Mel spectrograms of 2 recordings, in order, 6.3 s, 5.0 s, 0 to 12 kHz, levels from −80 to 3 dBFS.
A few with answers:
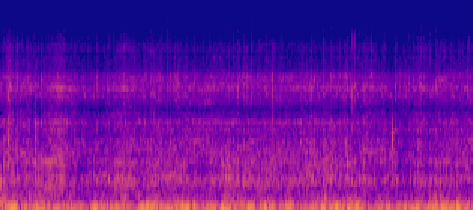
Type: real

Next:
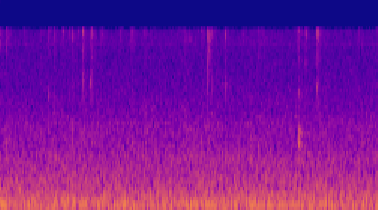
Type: fake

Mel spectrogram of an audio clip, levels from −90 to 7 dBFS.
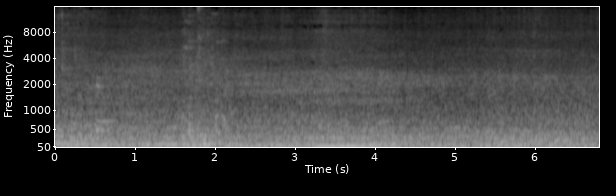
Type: real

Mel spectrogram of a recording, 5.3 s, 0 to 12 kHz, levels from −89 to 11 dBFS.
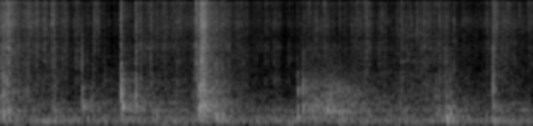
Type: real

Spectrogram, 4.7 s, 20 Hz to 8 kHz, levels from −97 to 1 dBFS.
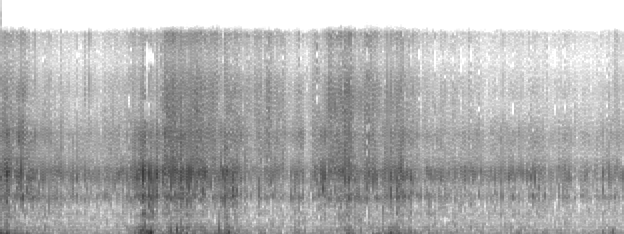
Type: fake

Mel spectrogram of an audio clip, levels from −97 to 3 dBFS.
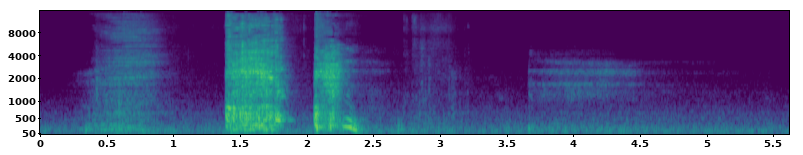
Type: real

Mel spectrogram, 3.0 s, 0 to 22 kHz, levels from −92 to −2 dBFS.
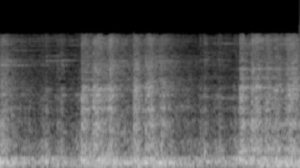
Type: real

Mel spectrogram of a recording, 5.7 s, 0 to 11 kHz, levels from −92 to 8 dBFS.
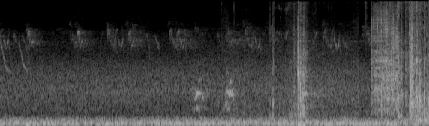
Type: real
